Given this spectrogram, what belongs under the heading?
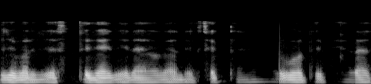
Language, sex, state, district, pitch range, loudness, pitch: Hindi, male, Bihar, Araria, 100-110 Hz, -18 LUFS, 105 Hz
